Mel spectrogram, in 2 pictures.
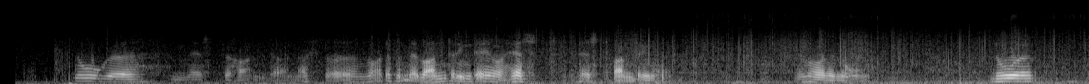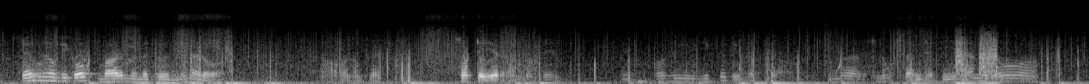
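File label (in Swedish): Torsåker Gästrikland, dialekter; Folkminnen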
